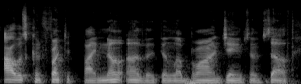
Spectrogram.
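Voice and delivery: low, soft mocking echo with the pause; mocking imitation. Streamer mocking the host's pause, low and soft. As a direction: parrot him back low and quiet. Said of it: "You see that little pause?".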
